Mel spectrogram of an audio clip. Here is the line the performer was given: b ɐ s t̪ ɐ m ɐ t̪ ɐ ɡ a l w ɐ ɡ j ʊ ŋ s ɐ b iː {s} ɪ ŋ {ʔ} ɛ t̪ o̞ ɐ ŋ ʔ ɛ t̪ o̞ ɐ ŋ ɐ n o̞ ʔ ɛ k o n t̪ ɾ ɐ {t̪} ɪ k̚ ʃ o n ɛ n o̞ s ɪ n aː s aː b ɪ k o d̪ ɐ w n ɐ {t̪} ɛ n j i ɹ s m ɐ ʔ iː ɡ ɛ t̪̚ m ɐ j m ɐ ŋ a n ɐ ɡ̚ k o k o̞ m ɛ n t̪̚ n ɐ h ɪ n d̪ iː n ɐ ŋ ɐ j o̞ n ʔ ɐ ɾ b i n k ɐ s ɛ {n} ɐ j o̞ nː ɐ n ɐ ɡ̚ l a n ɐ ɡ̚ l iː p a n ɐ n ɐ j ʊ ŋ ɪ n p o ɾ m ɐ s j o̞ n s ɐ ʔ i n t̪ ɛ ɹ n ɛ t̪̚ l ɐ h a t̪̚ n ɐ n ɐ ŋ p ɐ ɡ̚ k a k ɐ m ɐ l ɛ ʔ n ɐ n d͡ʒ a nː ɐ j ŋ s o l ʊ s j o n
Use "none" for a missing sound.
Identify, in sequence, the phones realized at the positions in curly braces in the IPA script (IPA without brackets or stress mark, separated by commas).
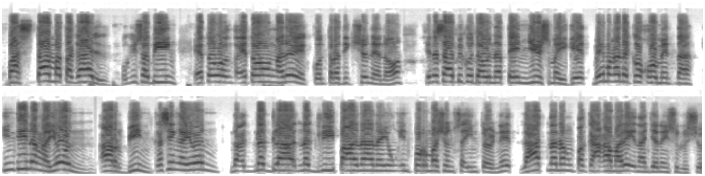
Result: h, ʔ, d̪, t̪, ŋ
